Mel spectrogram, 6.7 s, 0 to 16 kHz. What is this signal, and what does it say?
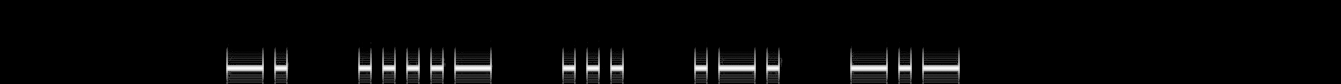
Morse code, heard as a keyed tone, about 20 wpm, spaced as for 15 wpm, 700 Hz. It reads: N4SRK
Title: 219 Lesson 35g - Number 0 - Call Signs 20wpm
